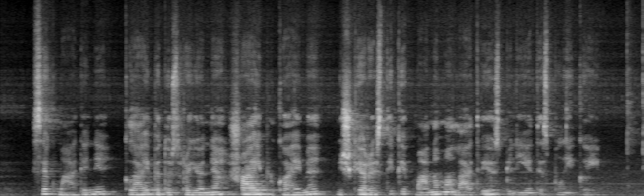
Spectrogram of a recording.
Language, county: Lithuanian, Vilnius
